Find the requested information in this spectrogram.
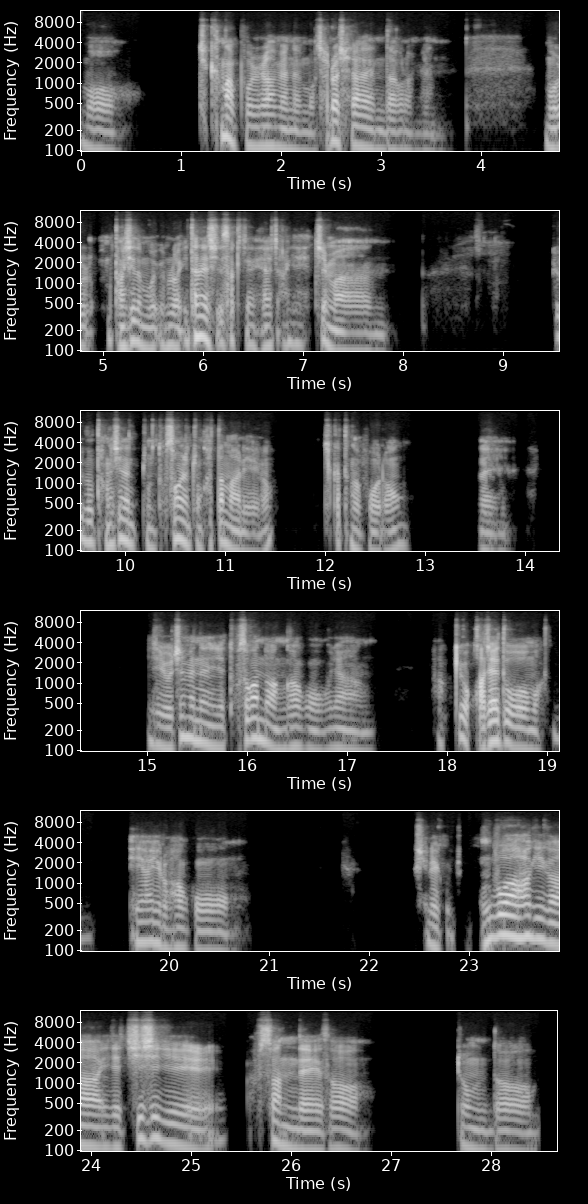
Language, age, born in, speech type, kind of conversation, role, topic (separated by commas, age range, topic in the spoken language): Korean, 30-34, South Korea, conversation, unstructured, none, 과학 덕분에 즐거움이나 행복을 느낀 순간이 있나요?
